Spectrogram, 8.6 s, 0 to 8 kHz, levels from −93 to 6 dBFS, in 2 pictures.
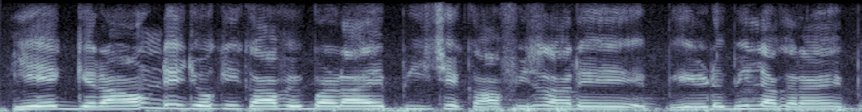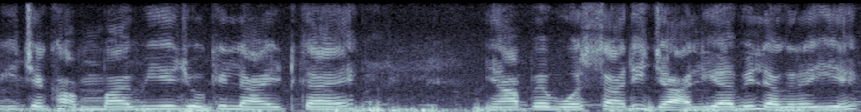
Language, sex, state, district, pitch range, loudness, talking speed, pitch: Hindi, female, Jharkhand, Jamtara, 205-230 Hz, -14 LUFS, 235 wpm, 215 Hz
